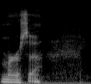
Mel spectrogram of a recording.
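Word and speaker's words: MRSA: progress in the fight against Mera uh MSA um but it's typically pronounced Mera by enhancing vaccine efficacy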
